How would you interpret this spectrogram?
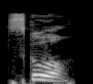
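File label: "school", American English; vowel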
